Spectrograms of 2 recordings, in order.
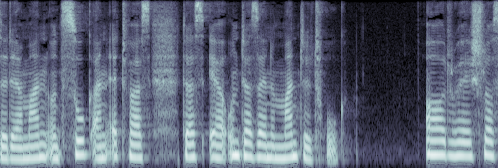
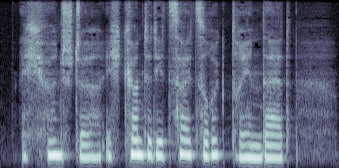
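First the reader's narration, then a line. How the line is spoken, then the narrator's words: Murmur. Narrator (German): murmelte sie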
